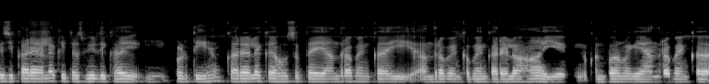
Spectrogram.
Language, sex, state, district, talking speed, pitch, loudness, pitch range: Hindi, male, Uttar Pradesh, Gorakhpur, 270 wpm, 130 Hz, -19 LUFS, 125-140 Hz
